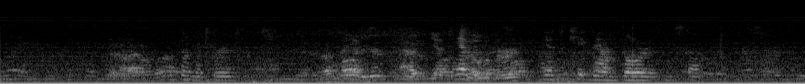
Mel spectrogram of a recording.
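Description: A young man talks quietly nearby.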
